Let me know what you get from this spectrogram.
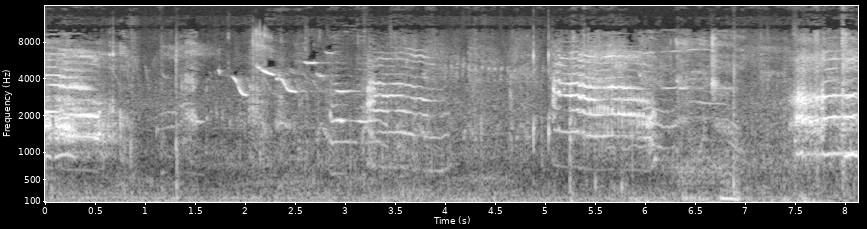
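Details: Hungry cats waiting for food, meowing repeatedly indoors: several overlapping rising and falling meows with clear harmonics, one after another, over a steady low background hum.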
